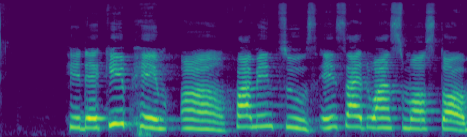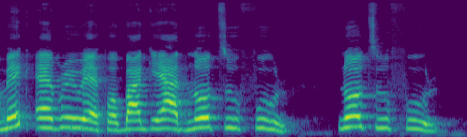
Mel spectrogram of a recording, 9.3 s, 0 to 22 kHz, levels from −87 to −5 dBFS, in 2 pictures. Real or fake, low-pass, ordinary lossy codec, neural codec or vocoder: fake; 19.8 kHz; none; vocoder, 44.1 kHz, 128 mel bands every 512 samples, BigVGAN v2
